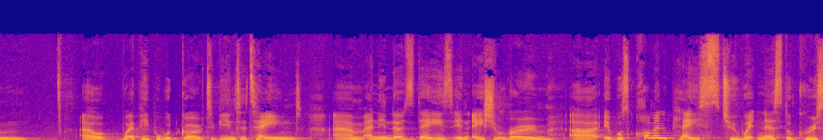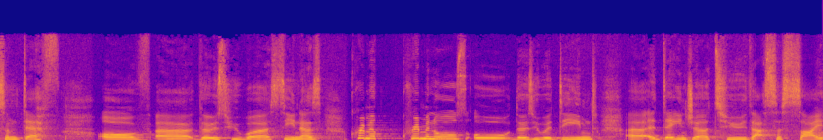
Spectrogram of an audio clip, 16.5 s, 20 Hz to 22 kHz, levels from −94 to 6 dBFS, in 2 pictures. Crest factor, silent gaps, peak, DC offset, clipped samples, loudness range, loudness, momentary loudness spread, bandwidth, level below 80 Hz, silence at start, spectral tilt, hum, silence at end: 14 dB; none; -4 dBFS; under 0.1%; under 0.1%; 1 LU; -18 LUFS; 6 LU; 17 kHz; -54 dBFS; 0 s; -4 dB/octave; none; 0 s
